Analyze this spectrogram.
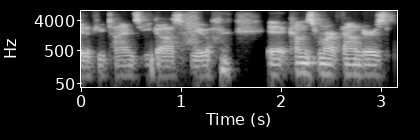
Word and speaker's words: Egoscue: right so first off the goski method um pronunciation is always a little tough so you'll hear us say it a few times egos you it comes from our founders last name pete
